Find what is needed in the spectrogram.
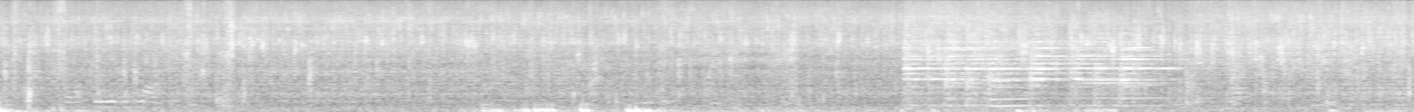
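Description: Steady crackling sizzle of food frying in hot oil, with a few dull thumps as a taro corm is worked against a floor-mounted boti blade. A steady high-pitched tone with overtones sounds for about three seconds near the end.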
